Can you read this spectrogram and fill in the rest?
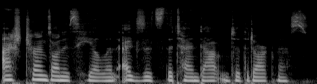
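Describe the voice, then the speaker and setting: A woman's voice: fairly low pitch, steady tone, fairly quick, darkish tone, no room sound, clean studio sound. A woman reading fiction aloud as a scripted audiobook narrator. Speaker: podfic narrator.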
